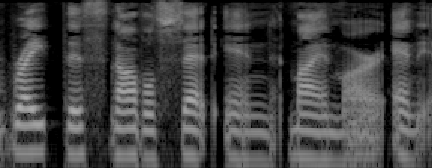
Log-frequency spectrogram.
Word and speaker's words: Myanmar: I usually say Myanmar. – Myanmar, okay. – it's people who are from there say kind of Myanmar, so okay. They don't quite pronounce the R at the end, but that's how I pronounce it.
